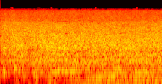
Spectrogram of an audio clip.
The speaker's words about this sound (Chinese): 大家能够听到潺潺的流水声，在门口的一个假山小瀑布景观和这种喷泉景观。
